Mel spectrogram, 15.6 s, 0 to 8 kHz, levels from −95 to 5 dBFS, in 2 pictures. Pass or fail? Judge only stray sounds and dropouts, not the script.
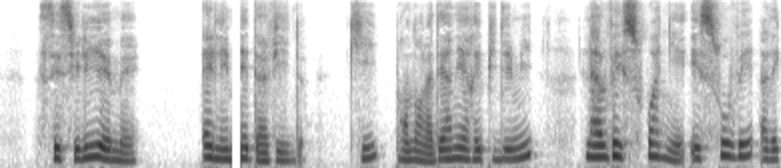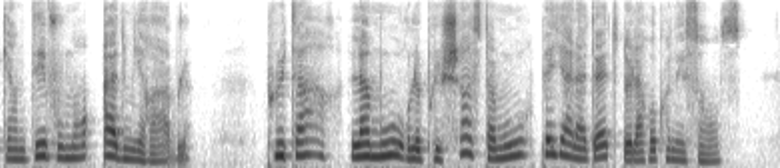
fail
